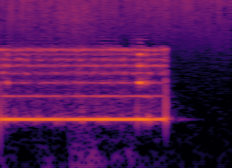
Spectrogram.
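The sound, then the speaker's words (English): A phone call ringing out after dialing: one steady, buzzy tone holds for over a second and then cuts off abruptly, leaving near silence. “And so I hit the dial button.”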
